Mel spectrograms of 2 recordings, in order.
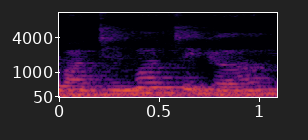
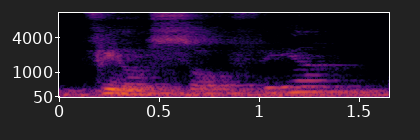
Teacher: So a five syllable word the middle of the word seems to get the emphasis.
